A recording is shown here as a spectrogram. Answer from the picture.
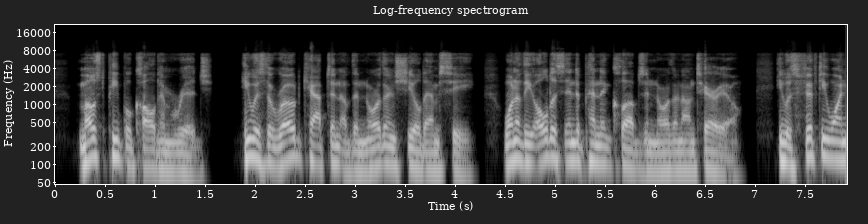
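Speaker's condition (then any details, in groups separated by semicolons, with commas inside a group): No condition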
